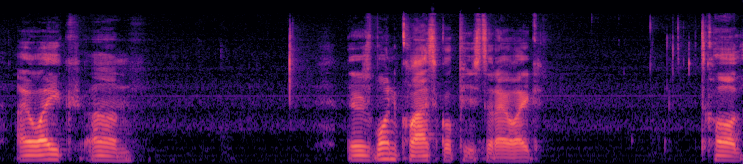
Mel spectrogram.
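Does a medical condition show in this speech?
Yes: cerebral palsy.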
